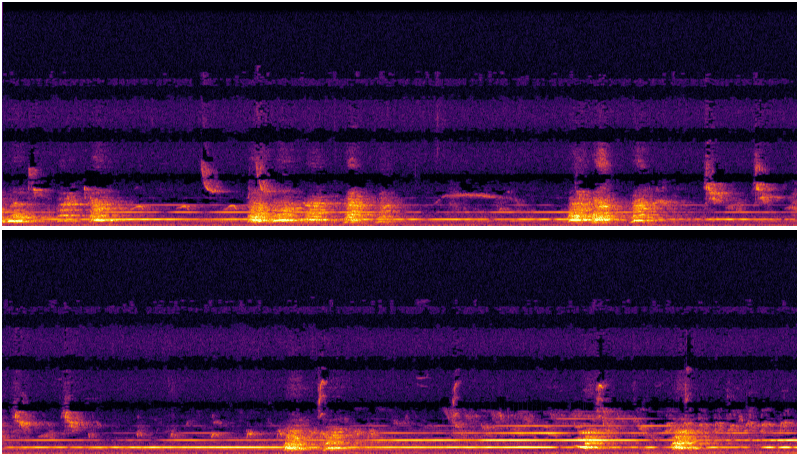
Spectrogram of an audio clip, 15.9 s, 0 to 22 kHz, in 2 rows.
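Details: Barking Husky, recorded 13 March 2021 in the afternoon, 4:17 pm: clusters of two to four rough barks separated by pauses of a few seconds, with a constant pure-toned hum underneath.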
